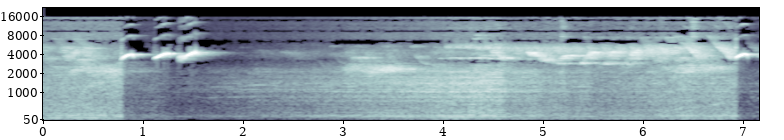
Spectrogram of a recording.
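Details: Double-collared seedeater, tui tui and deputado song styles: three quick rising whistles early on, then a long hiss with faint distant chirps and one final whistle.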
